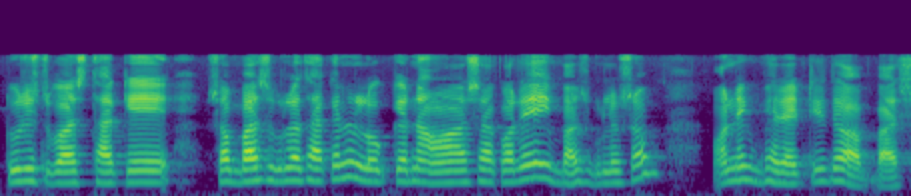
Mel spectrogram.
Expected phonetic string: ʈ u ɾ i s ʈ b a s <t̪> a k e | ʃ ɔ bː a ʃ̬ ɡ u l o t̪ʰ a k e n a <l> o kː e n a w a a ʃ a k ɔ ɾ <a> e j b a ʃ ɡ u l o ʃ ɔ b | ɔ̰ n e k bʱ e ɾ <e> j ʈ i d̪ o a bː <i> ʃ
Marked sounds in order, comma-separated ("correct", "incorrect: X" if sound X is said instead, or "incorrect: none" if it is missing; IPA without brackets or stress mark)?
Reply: incorrect: t̪ʰ, correct, incorrect: e, incorrect: a, incorrect: a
